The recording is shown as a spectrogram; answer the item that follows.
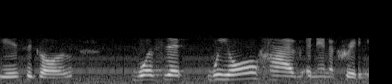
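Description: Ordinary pitch variation runs through this speech in an Australian accent. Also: woman. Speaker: performance coach and author. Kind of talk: radio interview. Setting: phone call.

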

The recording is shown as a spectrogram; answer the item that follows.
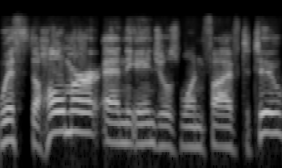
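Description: This man has an unremarkable speaking voice, with lively intonation at a moderate pace. The sound is dry and close, with no echo. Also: quiet background. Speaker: podcast host. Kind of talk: casual sports talk. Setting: live stream. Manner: conversational, rambling.

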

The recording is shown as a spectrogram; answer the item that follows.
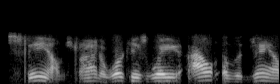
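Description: A man with an American accent speaks in an ordinary speaking voice, his pitch fairly high and his intonation fairly even at a fairly slow pace. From US Midwest. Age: 50s. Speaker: radio sports announcer. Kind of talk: live baseball play-by-play commentary. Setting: radio broadcast from ballpark.

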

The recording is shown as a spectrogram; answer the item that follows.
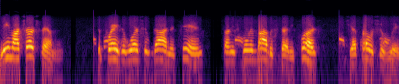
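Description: Speaking at a moderate pace with long, frequent pauses, a man uses a high pitch and lively intonation. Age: 40s. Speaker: poet. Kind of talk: spoken word poem performed on call-in radio.

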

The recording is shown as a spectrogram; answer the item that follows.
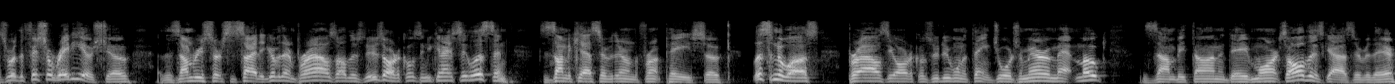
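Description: Energetic in tone, a man with a fairly high voice talks at a very fast pace. His pitch swings very widely. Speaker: podcast host and event announcer. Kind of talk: casual chat.

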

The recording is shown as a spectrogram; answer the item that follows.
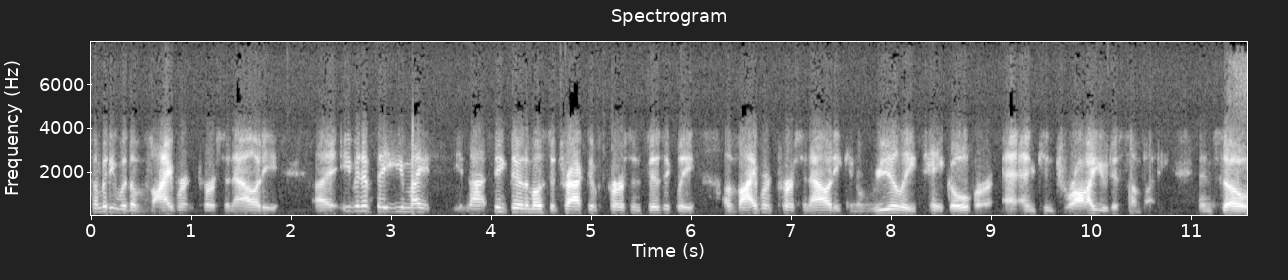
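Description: Big swings in loudness from a man talking at a fairly quick pace. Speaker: author and speaker. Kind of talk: interview.

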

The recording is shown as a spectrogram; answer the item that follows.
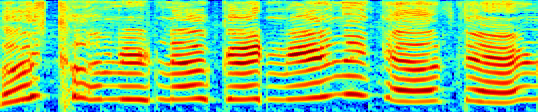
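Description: A whiny put-on character voice at an extremely high pitch, delivered at a fairly slow pace.

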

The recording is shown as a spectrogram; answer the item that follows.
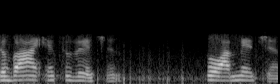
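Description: A woman at a moderate pace and a medium pitch. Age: 30s. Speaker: caller and poet. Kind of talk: spoken word poetry. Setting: phone call.

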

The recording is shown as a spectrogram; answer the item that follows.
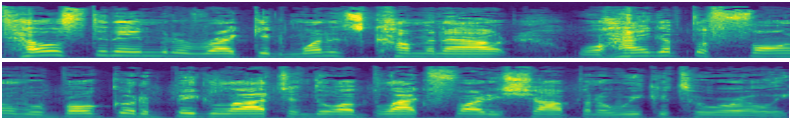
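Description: Barely pausing, a man with an American accent rattles along at a very fast pace in a high pitch. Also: ordinary pitch variation. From New York. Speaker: heavy metal radio host. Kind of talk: casual interview chat.

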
